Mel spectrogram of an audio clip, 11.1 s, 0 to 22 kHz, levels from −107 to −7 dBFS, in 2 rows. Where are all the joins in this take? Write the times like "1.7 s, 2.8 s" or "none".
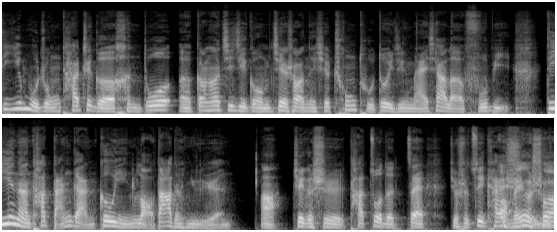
none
